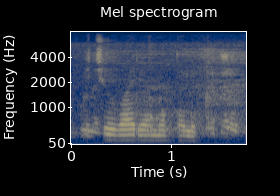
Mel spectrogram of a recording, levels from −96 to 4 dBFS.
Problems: constant background noise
